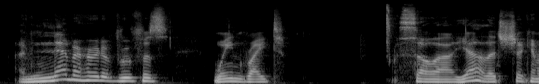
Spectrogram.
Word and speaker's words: Rufus Wainwright: I mean, of course I could, but in Germany, you pronounce it as a, like, V. That's a V, like Wiener, Wein. And here's like a Wayne.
